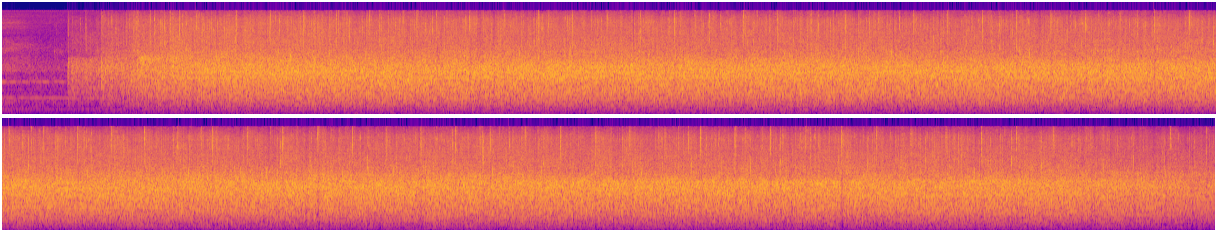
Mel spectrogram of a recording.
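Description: Audience of several hundred people applauding steadily, breaking out suddenly about a second in as the music ends.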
